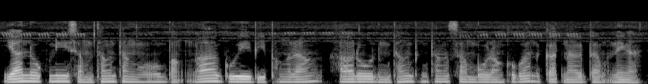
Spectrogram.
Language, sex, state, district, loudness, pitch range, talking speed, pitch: Garo, male, Meghalaya, South Garo Hills, -21 LUFS, 110-130 Hz, 120 wpm, 120 Hz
